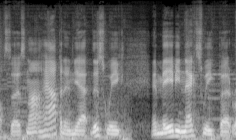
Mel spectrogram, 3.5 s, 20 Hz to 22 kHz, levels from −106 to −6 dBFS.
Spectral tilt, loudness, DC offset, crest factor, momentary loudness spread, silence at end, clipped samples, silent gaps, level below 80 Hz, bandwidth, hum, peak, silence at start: -5.5 dB/octave; -22 LUFS; under 0.1%; 18 dB; 10 LU; 0 s; under 0.1%; none; -40 dBFS; 17.5 kHz; none; -4 dBFS; 0 s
